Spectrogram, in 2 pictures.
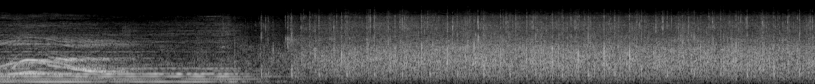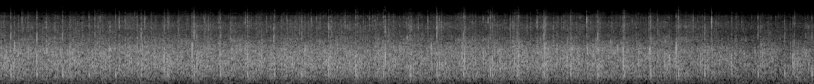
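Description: The backing music ends on held, gliding notes in the first two seconds or so, and about three seconds in an audience breaks into steady applause.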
